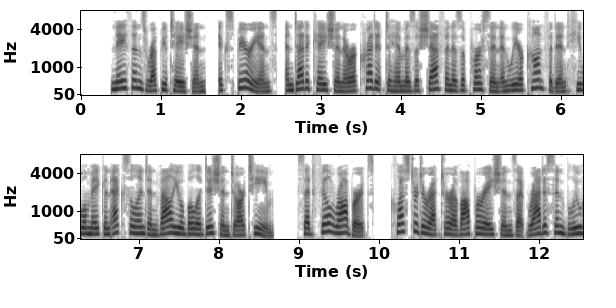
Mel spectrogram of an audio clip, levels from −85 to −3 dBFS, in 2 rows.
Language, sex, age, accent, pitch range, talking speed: English, female, 30-49, American, 170-225 Hz, 200 wpm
